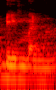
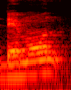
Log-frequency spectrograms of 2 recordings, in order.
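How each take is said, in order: First: The first vowel sounds like the vowel in 'see'. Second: The first vowel sounds like the vowel in 'day'.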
